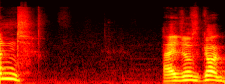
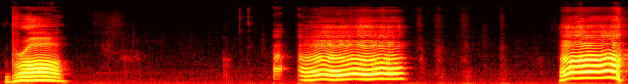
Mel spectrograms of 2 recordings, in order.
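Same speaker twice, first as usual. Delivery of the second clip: stunned yell; 5 semitones higher, 8 dB louder, much slower than usual. Real, not acted. Stunned by huge sub gift.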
